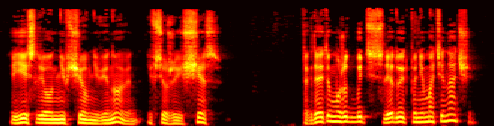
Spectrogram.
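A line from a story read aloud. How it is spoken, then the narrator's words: Gentle. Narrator (Russian): Мистер Адамс мягко сказал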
